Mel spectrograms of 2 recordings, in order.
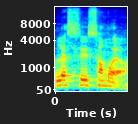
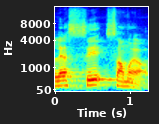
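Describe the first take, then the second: First: Said in the usual way. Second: "Let's see somewhere" stretched slowly, the s of "Let's" held; drawn-out teacher demo of "Let's see somewhere". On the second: Shown as a demonstration. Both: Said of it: "আমি যেরকম বলি আপনিও বলেন".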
